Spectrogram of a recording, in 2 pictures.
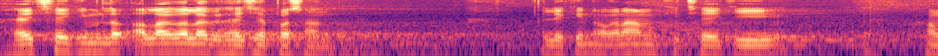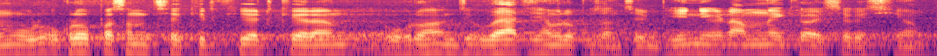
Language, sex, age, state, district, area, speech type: Maithili, male, 30-45, Bihar, Purnia, rural, spontaneous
